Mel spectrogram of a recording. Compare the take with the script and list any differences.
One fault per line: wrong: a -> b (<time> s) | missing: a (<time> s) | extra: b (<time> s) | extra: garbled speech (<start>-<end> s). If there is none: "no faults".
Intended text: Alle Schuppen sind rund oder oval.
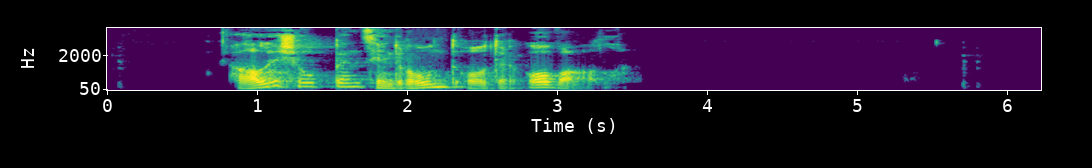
no faults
